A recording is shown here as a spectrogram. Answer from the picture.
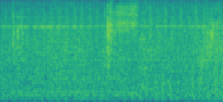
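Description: Helicopter engine and rotor noise from the film's soundtrack, a steady din.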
